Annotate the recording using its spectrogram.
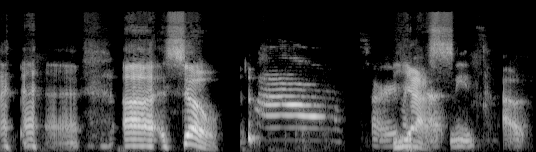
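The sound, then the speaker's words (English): A cat meows repeatedly, a series of loud, drawn-out, wavering cries with short pauses between them. “That cat.”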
